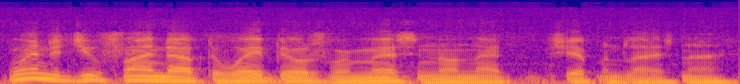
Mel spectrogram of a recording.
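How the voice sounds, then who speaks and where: An actor playing an eager junior police detective in a 1940s radio drama. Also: male voice, lowish voice, moderate pace, lightly acted. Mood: eager, probing. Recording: muffled vintage radio recording.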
